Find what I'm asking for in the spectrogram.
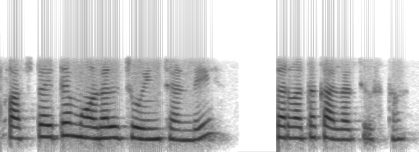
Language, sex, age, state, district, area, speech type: Telugu, female, 18-30, Telangana, Narayanpet, rural, conversation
